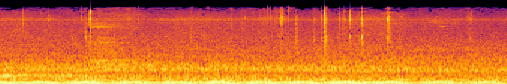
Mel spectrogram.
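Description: Faint light metallic clinks of a steel timing chain being handled and draped over its sprockets, a few scattered ticks over a steady low hum.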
